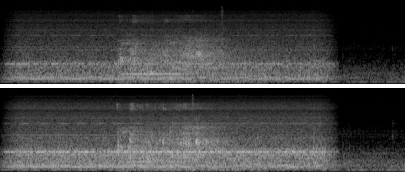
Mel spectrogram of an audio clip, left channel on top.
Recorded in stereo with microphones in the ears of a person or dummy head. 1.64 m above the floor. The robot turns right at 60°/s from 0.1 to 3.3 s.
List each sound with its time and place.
1.2 s a splash: 115° right, 5.5 m; by 2.7 s 25° right, 5.5 m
